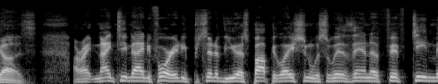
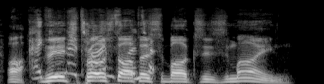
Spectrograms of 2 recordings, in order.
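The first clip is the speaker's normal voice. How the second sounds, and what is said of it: Attempted Russian accent. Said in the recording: “I can't do a Russian accent.”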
